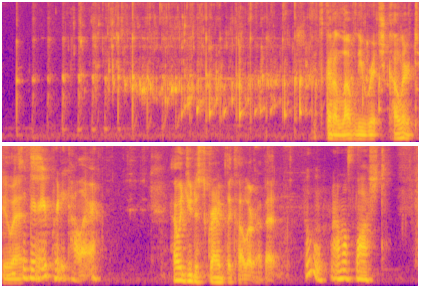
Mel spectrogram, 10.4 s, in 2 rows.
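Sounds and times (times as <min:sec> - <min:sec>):
bourbon poured into a glass: 0:00.4 - 0:05.4
speech: 0:04.1 - 0:06.5, 0:07.4 - 0:10.1.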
